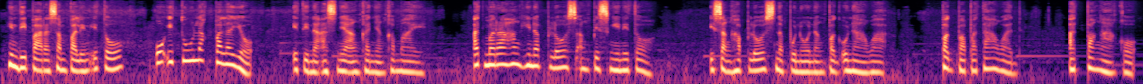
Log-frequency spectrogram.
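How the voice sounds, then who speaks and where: Woman narrating in a low, mellow voice. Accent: Filipino. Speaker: story narrator. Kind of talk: scripted narration of a romance story.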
